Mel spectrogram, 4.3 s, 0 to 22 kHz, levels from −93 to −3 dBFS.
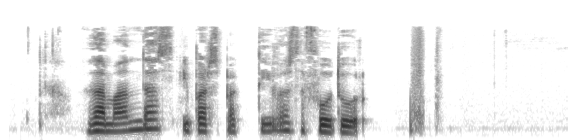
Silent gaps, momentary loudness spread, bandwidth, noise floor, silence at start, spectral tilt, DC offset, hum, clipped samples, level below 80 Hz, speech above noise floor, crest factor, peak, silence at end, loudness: none; 21 LU; 11.5 kHz; -74 dBFS; 0.65 s; -4.5 dB/octave; under 0.1%; none; under 0.1%; -80 dBFS; 46 dB; 24 dB; -6 dBFS; 1.05 s; -28 LUFS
